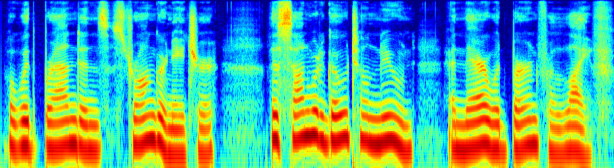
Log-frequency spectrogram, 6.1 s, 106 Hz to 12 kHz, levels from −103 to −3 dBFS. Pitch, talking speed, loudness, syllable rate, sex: 200 Hz, 165 wpm, -16 LUFS, 4.3 syllables/s, female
